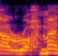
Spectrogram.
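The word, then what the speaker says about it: الرحمن: But in the real sense, when you are pronouncing Ar-Rahman, it is raw, not ra.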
